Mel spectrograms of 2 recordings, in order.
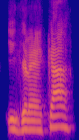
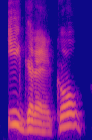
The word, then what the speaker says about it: ipsilon: When the letter you see on the screen is by itself, it can be pronounced in different ways: i-greca or: i greco, or, better yet, in scientific fields ipsilon. Instead, when it is part of a word, it is pronounced as a common [I].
